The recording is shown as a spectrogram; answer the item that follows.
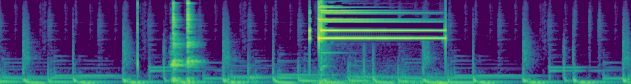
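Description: A loud, bright ding sound effect about three seconds in: several steady high tones ring together for just over a second, then cut off suddenly. A pair of short clinks comes just before it, and quiet background music with a soft beat runs underneath.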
